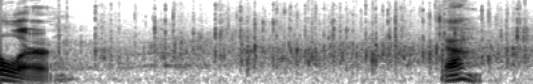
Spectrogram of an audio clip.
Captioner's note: applause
